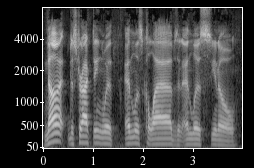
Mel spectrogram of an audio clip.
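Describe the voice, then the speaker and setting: A man's voice: mid-range voice, unhurried, clean tone. A man hosting a gaming channel, giving rambling, opinionated commentary while playing and eating. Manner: rambling, opinionated, animated ranting. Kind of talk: casual gameplay commentary.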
